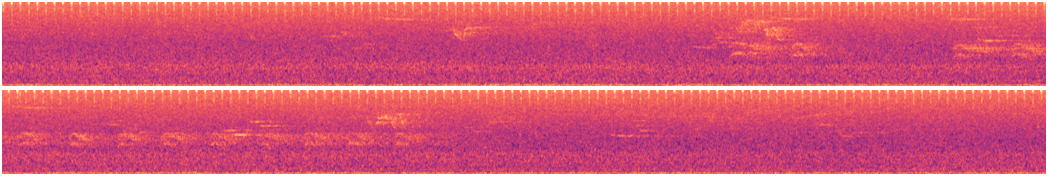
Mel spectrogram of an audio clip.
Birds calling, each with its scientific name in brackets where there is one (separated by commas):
American Crow (Corvus brachyrhynchos), Red-eyed Vireo (Vireo olivaceus)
